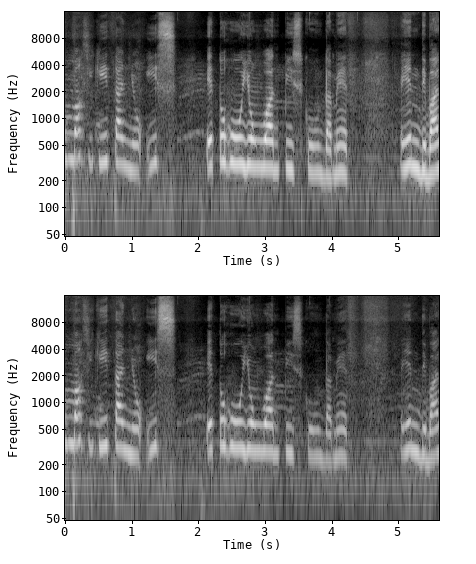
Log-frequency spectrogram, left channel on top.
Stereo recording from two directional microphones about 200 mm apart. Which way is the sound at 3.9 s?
25° left (ahead or behind).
